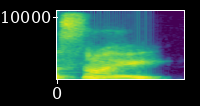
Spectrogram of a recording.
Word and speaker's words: psi: P इसमें silent है तो पढ़ते हैं इसको साई है.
